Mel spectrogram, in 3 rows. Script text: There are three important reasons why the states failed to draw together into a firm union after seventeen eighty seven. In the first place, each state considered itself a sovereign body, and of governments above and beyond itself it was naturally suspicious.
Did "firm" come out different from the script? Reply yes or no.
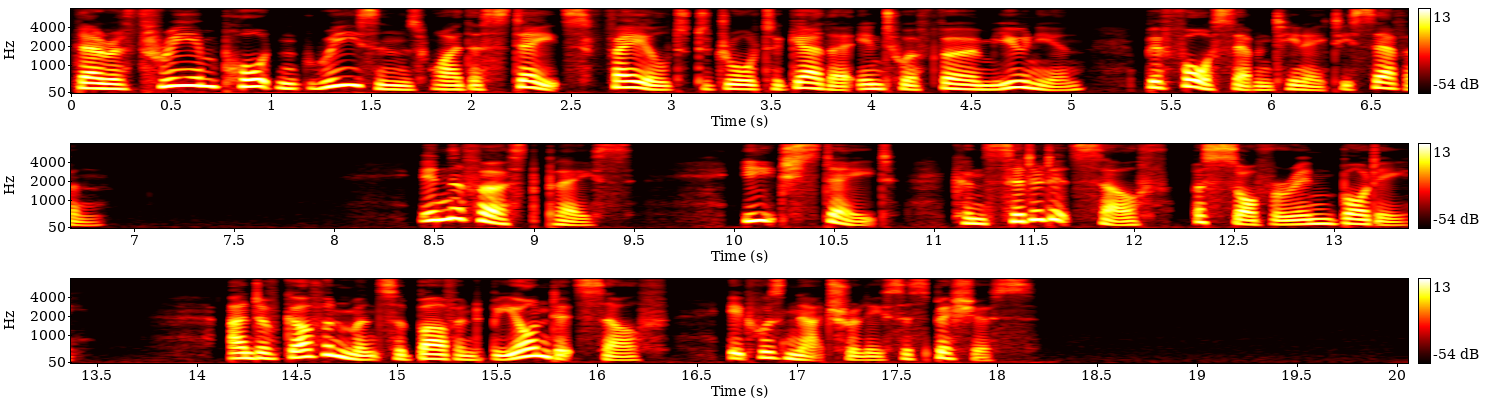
no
